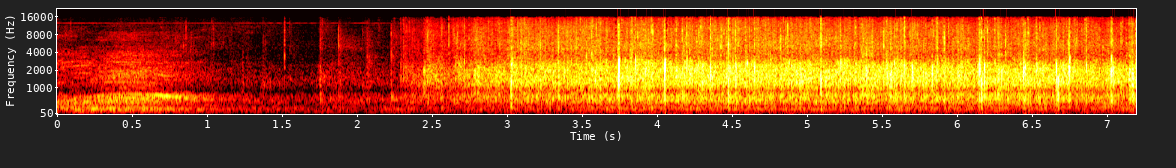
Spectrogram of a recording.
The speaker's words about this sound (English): Good. Turn to that person by you. Ask him, did you understand why you clap your hands?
